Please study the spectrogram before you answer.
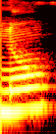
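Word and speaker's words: know: Okay let मी नो इफ you need anything. देखिए late मी्स होता है दो मींस मुझे नो। यहां पे के डब्ल्यू साइलेंट नो का मतलब जानना पता करना।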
